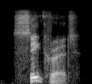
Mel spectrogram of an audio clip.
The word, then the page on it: secret: British English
